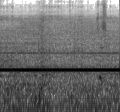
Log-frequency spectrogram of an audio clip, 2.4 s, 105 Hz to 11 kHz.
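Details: Camper van with newly fitted Thule roof rack, at speed: loud steady pure howl around 600 Hz over road rumble, wind whistling across the rack bars; described as horrible high-frequency vibration.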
